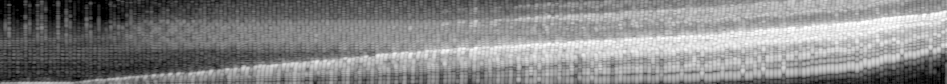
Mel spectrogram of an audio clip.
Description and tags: Analog bubbling with the filter going up, made with Waldorf Pulse routed through a Sherman Filterbank.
